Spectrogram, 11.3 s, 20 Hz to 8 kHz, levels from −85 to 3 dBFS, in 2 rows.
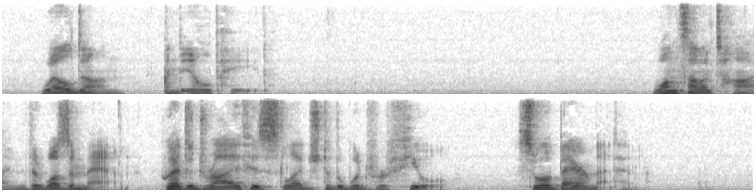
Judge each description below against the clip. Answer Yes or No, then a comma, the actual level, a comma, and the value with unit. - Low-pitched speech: Yes, low, 125 Hz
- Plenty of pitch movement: Yes, wide, 8.3 semitones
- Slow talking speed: No, average, 155 wpm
